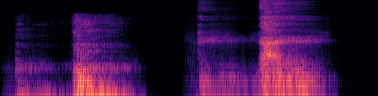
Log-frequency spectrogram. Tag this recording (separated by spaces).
growl beasts roar beast creature snarl growls scary zombie horror monster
